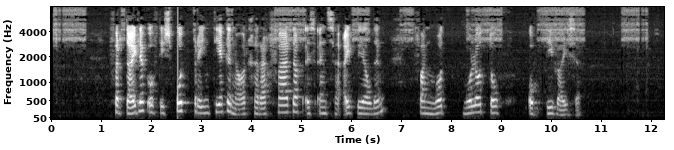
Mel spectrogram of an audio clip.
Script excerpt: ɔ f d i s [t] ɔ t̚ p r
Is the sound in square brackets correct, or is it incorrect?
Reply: incorrect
